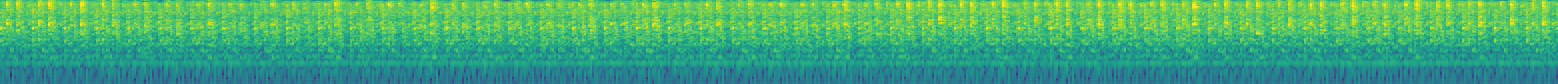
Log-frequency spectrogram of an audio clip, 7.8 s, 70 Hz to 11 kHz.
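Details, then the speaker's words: Ford 555 backhoe 3-cylinder diesel idling after valve lash adjustment, exhaust off so raw exhaust is blowing; even clatter at about three beats a second with no stray valve train ticking, healthy after the fix. "all right i don't know about you but that sounded pretty good to me"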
